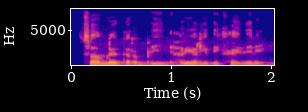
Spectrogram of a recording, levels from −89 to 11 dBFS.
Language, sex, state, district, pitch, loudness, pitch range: Hindi, male, Chhattisgarh, Raigarh, 105 Hz, -21 LUFS, 105-110 Hz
